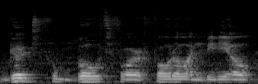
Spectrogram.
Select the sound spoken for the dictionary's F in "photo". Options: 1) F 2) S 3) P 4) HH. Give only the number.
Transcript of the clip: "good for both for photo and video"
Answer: 1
